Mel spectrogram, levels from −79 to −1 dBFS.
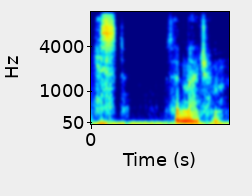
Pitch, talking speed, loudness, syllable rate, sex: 95 Hz, 130 wpm, -18 LUFS, 4.2 syllables/s, male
